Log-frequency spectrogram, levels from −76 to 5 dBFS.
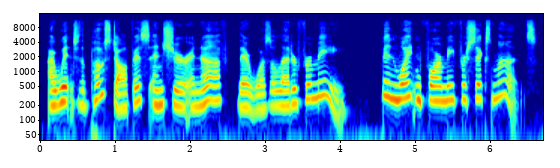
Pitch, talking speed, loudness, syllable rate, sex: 230 Hz, 190 wpm, -20 LUFS, 4.7 syllables/s, female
